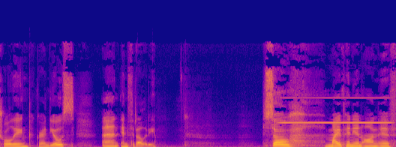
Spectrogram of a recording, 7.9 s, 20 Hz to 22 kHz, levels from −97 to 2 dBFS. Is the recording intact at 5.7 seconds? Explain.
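No. At 5.7 seconds a feedback whistle is present, running from 5.50 s to the end of the clip at 7.93 s. A thin, steady tone near 3.7 kHz sits roughly 10 dB below the speech and swells and fades slowly in level. The likely cause is a loudspeaker-to-microphone loop held just at the edge of feedback, so one frequency rings on without growing. On a spectrogram it shows as a single unbroken horizontal line at 3.7 kHz across that span.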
